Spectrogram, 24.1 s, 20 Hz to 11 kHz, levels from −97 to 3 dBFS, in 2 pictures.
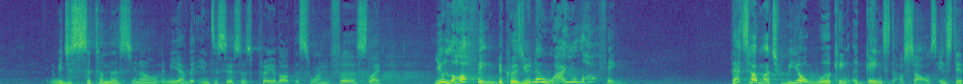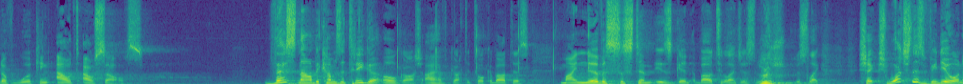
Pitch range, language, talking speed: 135-215 Hz, English, 170 wpm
